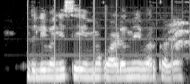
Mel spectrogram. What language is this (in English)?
Pashto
